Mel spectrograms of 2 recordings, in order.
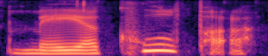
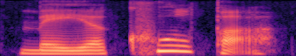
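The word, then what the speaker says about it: mea culpa: looked this up and it's maya kulpa however i and probably a lot of other americans haven't pronounced this as cool i've pronounced it as col so you'll hear it both ways i'm sure maya culpa or maya culpa it's latin i'll put this and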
